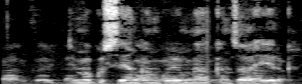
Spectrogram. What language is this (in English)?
Kinyarwanda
